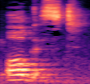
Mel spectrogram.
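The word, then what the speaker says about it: august: আগস্ট noun, একটা মাসের নাম, তোমরা সকলেই জানো, কিন্তু এই ক্ষেত্রে দেখো স্মল লেটারে শুরু হচ্ছে, উচ্চারণটা হয়ে যাবে অগস্ট।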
